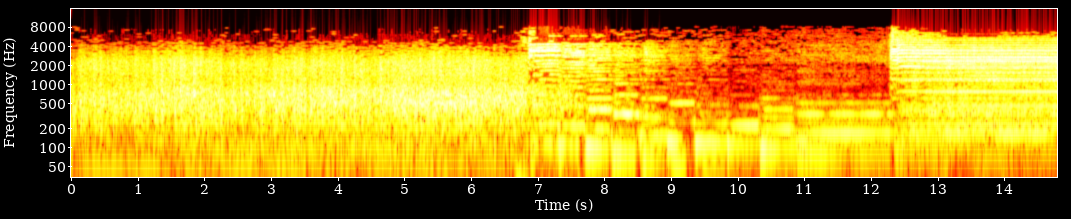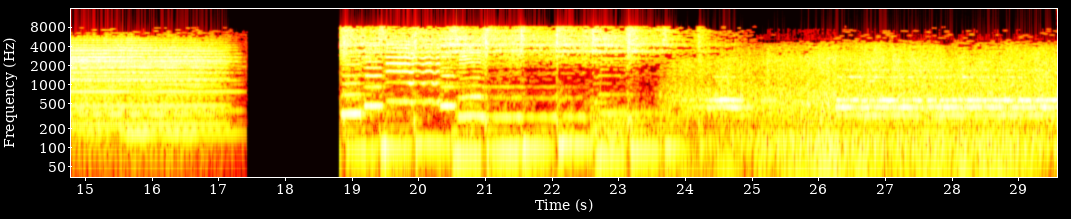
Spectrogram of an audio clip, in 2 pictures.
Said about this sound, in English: Train sure gets bumpy sometimes.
